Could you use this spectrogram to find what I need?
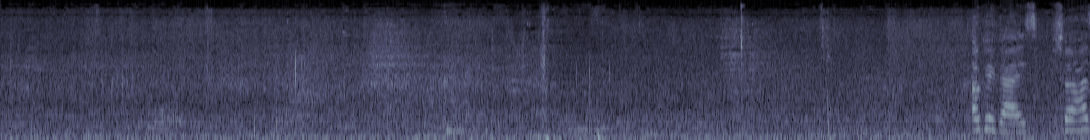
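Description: A young girl talks casually and close to a phone microphone.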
